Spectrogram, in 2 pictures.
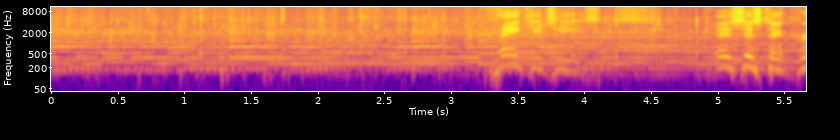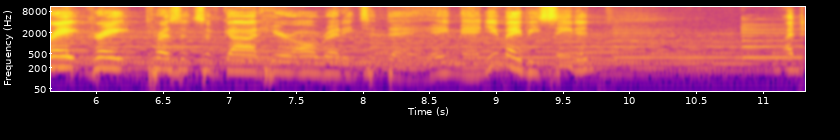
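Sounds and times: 
crowd clapping: 0:00.0 - 0:06.4
speech: 0:03.4 - 0:04.4, 0:05.0 - 0:09.9, 0:11.2 - 0:11.3.

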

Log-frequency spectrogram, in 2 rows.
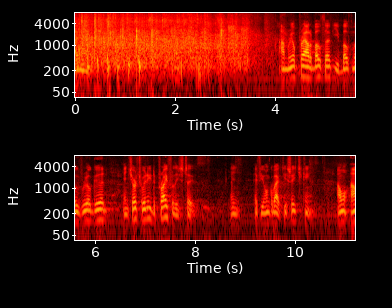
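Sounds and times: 
church audience applause: 0:00.0 - 0:04.1
speech: 0:04.2 - 0:11.2.

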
